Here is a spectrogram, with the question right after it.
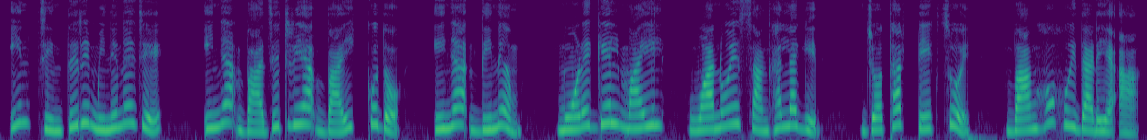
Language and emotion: Santali, fearful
